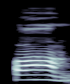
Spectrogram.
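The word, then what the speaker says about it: palm: एल एम ठीक है ना एम से पहले फिर क्या आ गया एल इसको फिर छोड़ो पाम क्या पढ़ेंगे पाम जैसे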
